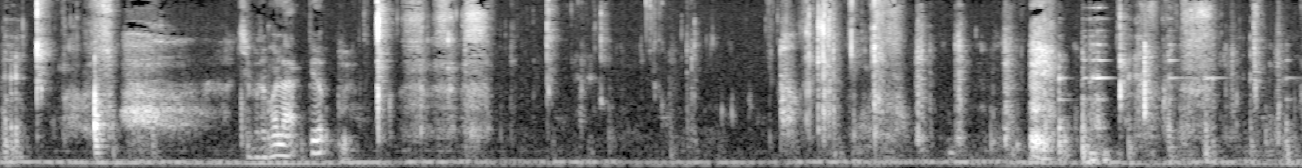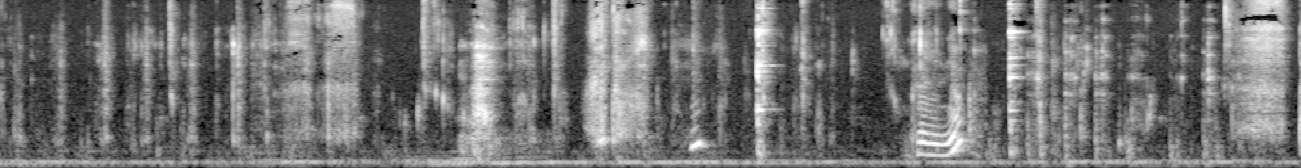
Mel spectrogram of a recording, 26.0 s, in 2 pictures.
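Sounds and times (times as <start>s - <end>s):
person chewing crunchy food: 3.6s - 26.0s.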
